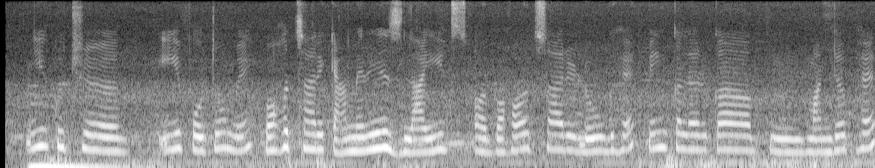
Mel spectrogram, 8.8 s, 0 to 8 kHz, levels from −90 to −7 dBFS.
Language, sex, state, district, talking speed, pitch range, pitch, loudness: Marathi, female, Maharashtra, Pune, 130 wpm, 205-235 Hz, 220 Hz, -16 LUFS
